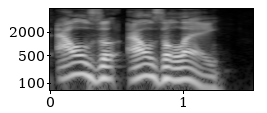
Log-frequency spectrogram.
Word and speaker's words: Alzolay: And then the last one, because they mentioned this guy on the broadcast, his name is Adbert Alzolay. He's on the Cubs. Alzolay. Go. – Alzolay, you say? – Yes. Alzolay.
